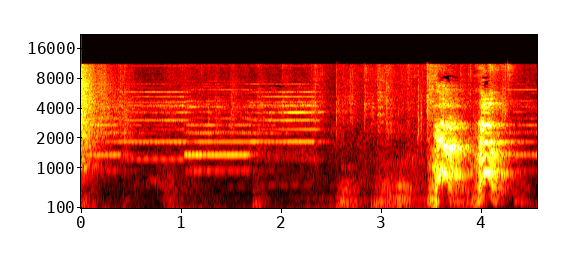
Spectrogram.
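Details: Dog from the Golden C-litter during training with acoustic and optical stimuli; warbling electronic siren-like tones give way to two quick, rough barks near the end, with scuffling noises.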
